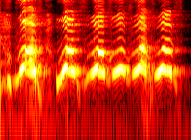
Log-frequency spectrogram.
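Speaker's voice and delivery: high, loud breathless calls of wolf; repeated frantic cries. Acted. Boy runs to town, high loud repeated cries. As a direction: keep calling it all the way to town. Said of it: "He ran back to the town crying".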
